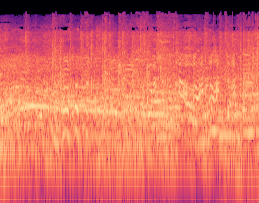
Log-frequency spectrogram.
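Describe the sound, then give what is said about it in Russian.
A large audience in a hall murmurs and chatters indignantly all at once after a prize draw, a steady dense babble of many overlapping voices, with no single speaker standing out. “Вы слышите это негодование во всем зале, в атмосфере?”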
